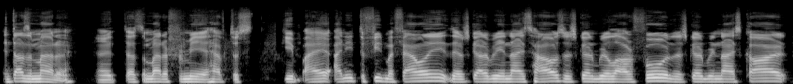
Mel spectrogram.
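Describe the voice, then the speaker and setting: A man from Ukraine speaking English as his second language with a Ukrainian accent, answering interview questions in a halting way with many restarts and fillers. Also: mid-range voice, steady tone, smooth, dry recording, clean studio sound. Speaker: real estate team leader, guest.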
